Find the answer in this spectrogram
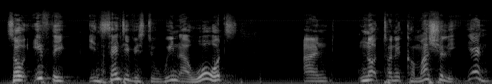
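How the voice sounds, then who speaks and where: Higher-voiced man giving a talk. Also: sing-song, normal speed, pushed and bright, husky. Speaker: speaker, media business expert. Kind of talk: explanatory talk with questions.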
